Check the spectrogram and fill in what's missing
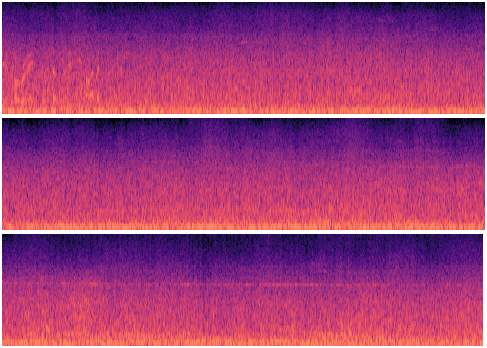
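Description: An aircraft taxiing on the ground at LAX gives a loud, steady broadband roar of engine rumble that fills the whole stretch without letting up.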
